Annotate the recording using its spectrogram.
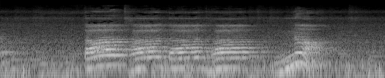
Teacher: इनको बोलने में दांतों की आवश्यकता पड़ती है, जीभ दांतों पे जाके के लगती है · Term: तवर्ग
